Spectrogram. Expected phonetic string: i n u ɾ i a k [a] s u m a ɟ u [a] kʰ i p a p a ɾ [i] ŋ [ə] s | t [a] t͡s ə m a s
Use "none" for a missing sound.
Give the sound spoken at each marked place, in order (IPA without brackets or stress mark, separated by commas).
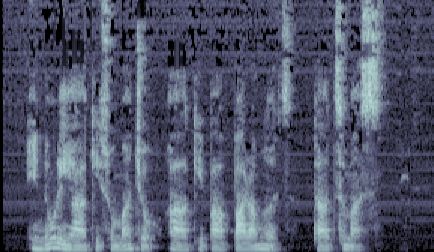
i, a, a, ə, a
